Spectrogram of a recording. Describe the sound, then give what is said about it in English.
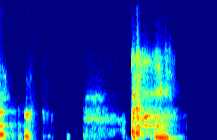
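Someone clears their throat: a few short, rough bursts, then a longer, louder rasping push before the sound stops. “I'm always concerned when I clear my throat.”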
